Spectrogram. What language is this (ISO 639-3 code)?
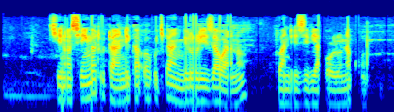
lug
